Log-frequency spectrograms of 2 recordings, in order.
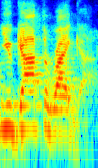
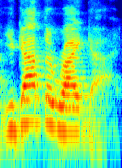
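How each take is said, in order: First: The phrase is said at a louder volume. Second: The phrase is said at a normal, softer volume.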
